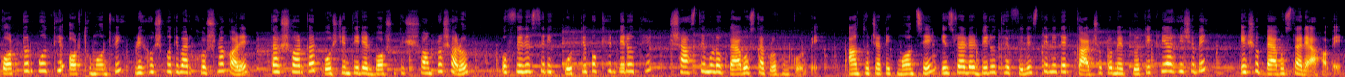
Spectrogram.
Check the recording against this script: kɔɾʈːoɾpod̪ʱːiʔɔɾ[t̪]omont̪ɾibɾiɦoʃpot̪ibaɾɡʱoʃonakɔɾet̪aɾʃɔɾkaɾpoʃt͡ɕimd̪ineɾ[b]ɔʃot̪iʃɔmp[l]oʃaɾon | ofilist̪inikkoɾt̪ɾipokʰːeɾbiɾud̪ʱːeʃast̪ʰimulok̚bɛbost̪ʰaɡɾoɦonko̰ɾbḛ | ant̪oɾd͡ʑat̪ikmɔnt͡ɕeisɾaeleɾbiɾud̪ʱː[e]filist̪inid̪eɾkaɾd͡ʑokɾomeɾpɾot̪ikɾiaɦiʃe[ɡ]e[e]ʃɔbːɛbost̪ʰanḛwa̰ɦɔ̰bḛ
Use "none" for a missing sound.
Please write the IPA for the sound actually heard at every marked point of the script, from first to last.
t̪ʰ, b, ɾ, e, b, e

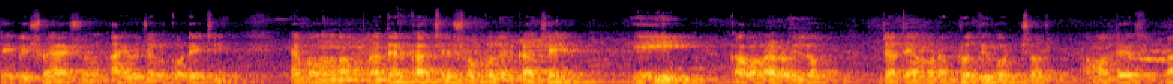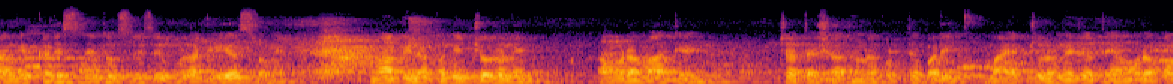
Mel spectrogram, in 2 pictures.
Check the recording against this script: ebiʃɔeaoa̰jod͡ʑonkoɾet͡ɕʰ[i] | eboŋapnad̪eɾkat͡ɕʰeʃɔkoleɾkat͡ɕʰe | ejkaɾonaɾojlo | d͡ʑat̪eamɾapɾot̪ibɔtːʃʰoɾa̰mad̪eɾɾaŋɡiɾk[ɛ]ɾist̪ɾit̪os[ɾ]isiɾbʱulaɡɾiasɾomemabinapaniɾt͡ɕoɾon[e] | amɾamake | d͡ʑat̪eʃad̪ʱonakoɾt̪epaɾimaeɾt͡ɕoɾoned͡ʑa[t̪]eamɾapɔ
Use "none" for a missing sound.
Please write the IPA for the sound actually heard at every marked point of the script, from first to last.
i, a, ɾ, e, t̪

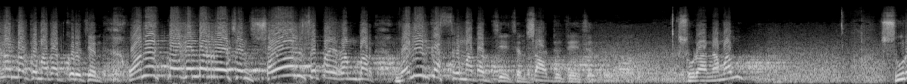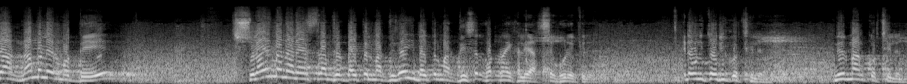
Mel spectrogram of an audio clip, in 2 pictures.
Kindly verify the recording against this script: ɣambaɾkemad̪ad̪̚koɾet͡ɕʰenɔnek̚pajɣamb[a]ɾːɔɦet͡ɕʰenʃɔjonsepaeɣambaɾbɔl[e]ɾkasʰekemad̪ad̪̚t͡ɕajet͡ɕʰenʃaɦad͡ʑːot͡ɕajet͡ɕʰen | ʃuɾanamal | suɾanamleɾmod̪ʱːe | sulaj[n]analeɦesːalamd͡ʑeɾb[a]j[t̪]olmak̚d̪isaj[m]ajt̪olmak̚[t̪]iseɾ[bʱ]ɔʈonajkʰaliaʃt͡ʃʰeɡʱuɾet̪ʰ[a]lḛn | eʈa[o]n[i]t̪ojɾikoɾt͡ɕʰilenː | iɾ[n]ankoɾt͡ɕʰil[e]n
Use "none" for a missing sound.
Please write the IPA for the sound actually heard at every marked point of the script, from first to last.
a, i, m, a, t̪, b, d̪, ɡʱ, i, u, i, m, e

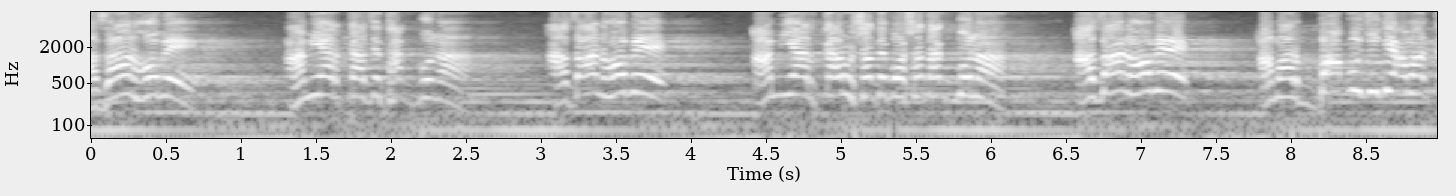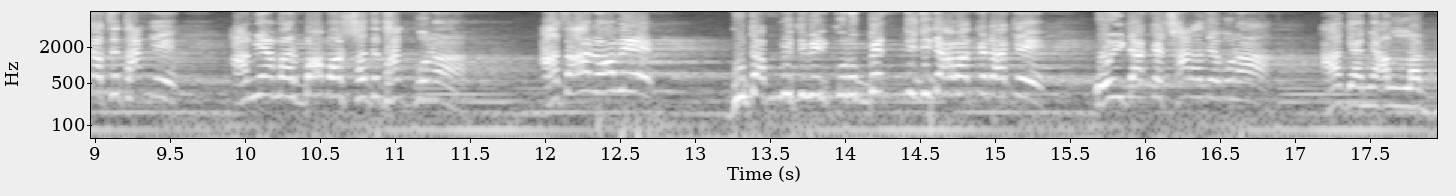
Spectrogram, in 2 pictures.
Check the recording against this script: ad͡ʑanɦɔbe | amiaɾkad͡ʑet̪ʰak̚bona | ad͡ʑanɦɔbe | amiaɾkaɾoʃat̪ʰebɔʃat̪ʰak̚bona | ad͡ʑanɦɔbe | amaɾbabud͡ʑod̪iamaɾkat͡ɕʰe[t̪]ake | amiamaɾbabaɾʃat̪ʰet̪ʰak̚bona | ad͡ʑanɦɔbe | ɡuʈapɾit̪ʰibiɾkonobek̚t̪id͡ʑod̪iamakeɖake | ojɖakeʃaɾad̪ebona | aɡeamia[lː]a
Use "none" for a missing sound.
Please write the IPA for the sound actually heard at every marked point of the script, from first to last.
t̪ʰ, lː

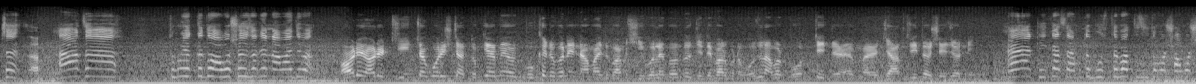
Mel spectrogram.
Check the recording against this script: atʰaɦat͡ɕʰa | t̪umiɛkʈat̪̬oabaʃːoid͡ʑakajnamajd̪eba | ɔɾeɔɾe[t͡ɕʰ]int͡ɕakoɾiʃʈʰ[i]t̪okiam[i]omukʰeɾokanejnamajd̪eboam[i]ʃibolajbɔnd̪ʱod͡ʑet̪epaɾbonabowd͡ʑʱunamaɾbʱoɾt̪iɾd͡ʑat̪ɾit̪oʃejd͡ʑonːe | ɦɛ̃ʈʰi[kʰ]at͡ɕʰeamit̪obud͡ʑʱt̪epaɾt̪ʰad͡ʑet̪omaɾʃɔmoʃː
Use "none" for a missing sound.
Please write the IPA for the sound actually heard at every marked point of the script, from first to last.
t͡ɕ, a, i, i, k

